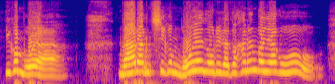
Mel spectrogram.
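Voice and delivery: wife shouting at husband on the phone, fed up; retold yelling. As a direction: yell it like you've had enough. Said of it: "고래고래 소리를 질러버렸어요".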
